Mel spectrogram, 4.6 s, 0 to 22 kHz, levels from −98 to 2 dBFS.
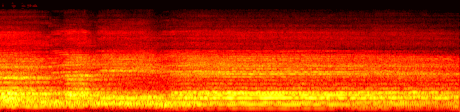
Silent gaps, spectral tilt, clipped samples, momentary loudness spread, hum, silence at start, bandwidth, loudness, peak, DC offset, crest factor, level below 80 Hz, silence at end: none; -6 dB/octave; under 0.1%; 5 LU; none; 0 s; 10.5 kHz; -22 LUFS; -6 dBFS; under 0.1%; 16 dB; -76 dBFS; 0 s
